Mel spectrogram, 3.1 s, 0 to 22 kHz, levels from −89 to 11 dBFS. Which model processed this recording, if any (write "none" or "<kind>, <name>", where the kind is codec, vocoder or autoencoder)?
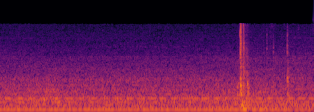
none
